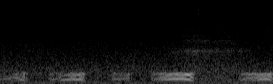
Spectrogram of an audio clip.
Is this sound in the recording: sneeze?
no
